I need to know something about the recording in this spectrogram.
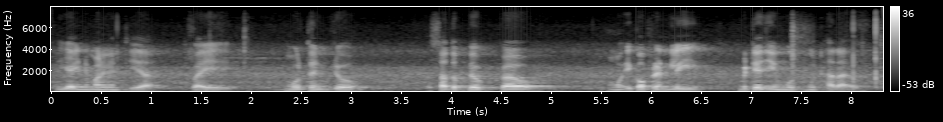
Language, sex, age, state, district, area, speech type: Sindhi, male, 45-60, Madhya Pradesh, Katni, rural, spontaneous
